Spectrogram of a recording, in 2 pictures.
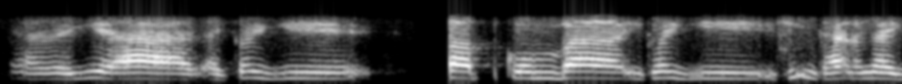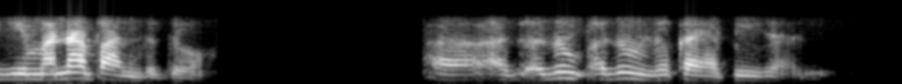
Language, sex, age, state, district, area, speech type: Manipuri, female, 45-60, Manipur, Imphal East, rural, conversation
